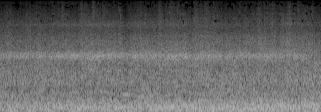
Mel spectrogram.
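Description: Keikyu electric train running slowly over the station pointwork as it pulls in, a steady noise with a high-pitched tone over it that fades near the end.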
